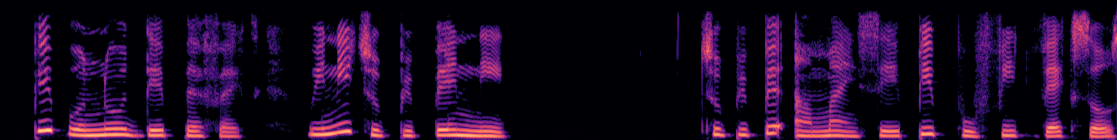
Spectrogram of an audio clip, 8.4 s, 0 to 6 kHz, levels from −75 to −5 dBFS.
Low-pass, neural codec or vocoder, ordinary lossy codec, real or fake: 5.4 kHz; none; none; real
